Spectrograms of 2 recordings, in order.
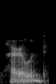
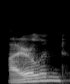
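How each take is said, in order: First: Unsure, questioning Ireland? with a soft rise; second-guessing the place name, quietly; doubtful question. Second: Said in the usual way. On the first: Real, not acted. Host doubting a viewer's location, soft puzzled question. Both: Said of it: "I think it's Ireland".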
